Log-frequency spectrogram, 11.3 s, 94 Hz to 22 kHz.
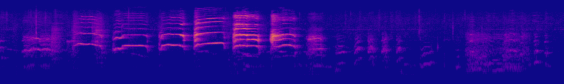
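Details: Shiba Inu and Samoyed breeder's dog in the Netherlands, 4 November 2018, freshly cleaned bed. Series of sliding, yodel-like howls and whines, loudest around four to six seconds, then shorter quieter whimpers trailing off.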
